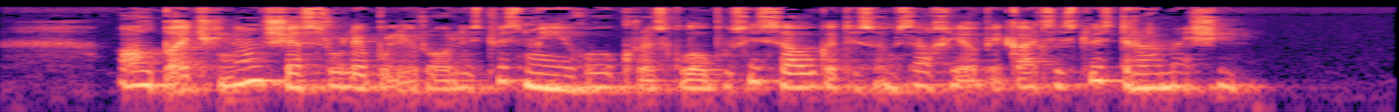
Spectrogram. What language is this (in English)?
Georgian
